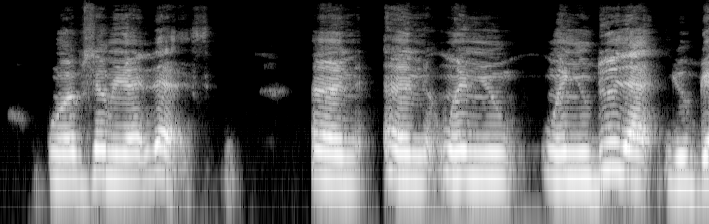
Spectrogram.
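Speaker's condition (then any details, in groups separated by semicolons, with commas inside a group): Cerebral palsy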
